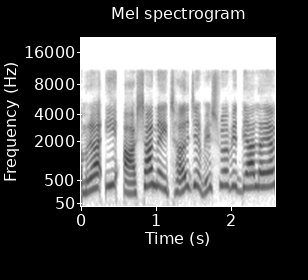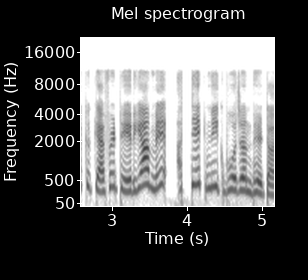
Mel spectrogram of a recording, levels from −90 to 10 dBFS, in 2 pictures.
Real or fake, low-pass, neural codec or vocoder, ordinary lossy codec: fake; 10.8 kHz; codec, 24 kHz, 1.2 kbps, DualCodec; none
